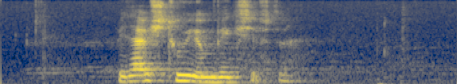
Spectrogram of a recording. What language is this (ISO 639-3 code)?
fao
